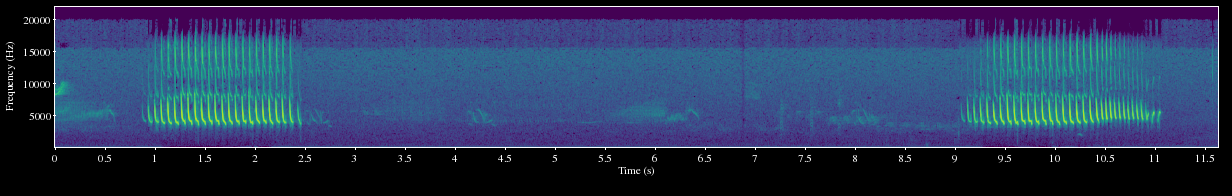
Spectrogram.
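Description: Orange-crowned Warbler song: a high, rapid, even trill lasting about a second and a half, given twice about eight seconds apart, with a faint low hum between.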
